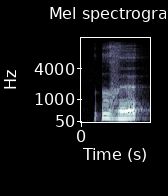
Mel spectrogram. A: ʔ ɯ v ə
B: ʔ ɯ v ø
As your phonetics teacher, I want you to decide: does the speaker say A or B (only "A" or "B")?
B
